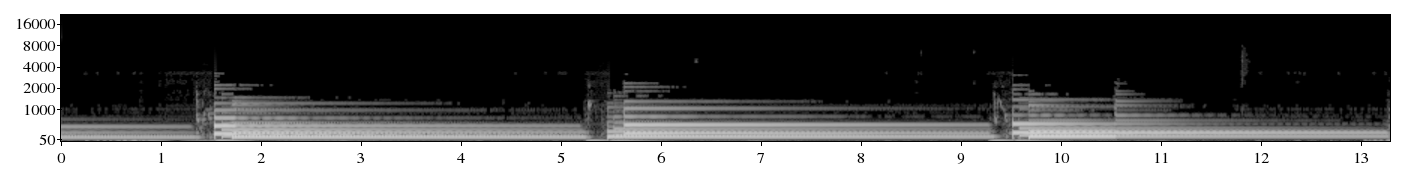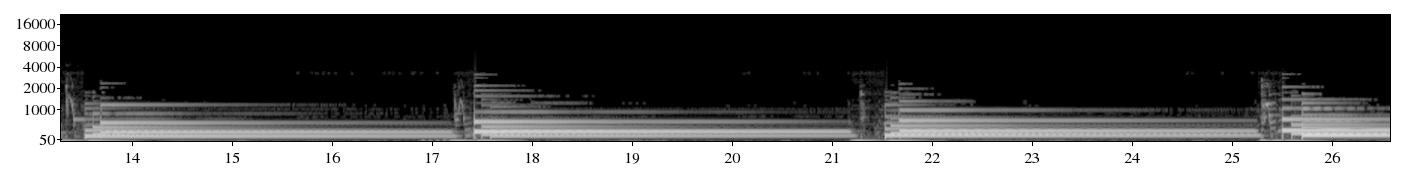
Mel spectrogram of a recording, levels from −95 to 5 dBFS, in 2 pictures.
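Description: Music, with no audible faults.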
